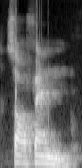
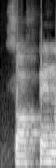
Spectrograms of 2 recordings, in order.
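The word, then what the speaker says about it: soften: సాఫెన్, సాఫ్టెన్ అనకూడదు, సాఫ్టెన్ is wrong, సాఫెన్, right.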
